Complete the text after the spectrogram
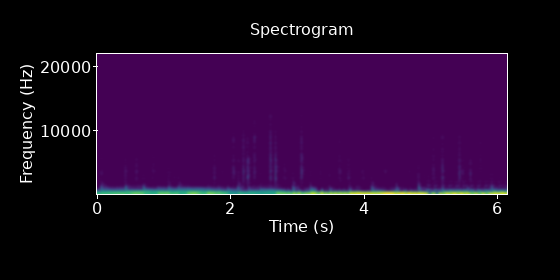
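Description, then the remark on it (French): A small electronic keyboard plays a steady buzzy synth tone, then slides downward in pitch and settles into a pulsing, echoing note from a delay effect. No one speaks. “Avec un genre de délai comme ça, qui est pas mal.”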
